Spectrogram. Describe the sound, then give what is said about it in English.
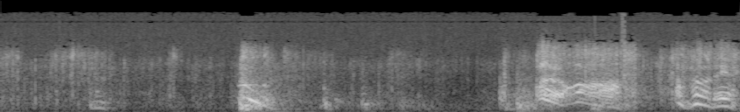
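A heavy thud against a stuck door, then a longer burst of shoving and banging as a person goes back to try forcing it open again, mixed with strained grunting, fairly loud. “I'm going to go back to that door and try it again.”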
